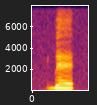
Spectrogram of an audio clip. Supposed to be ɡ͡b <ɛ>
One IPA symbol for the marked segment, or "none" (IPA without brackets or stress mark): ɛ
